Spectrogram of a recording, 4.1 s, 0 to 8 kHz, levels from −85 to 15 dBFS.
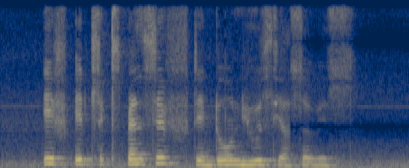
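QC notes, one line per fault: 2.90–4.10 s, channel delay (comb filtering): one channel lags about a third of a millisecond, making speech hollow; spectrogram shows evenly spaced notches starting near 2 kHz.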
